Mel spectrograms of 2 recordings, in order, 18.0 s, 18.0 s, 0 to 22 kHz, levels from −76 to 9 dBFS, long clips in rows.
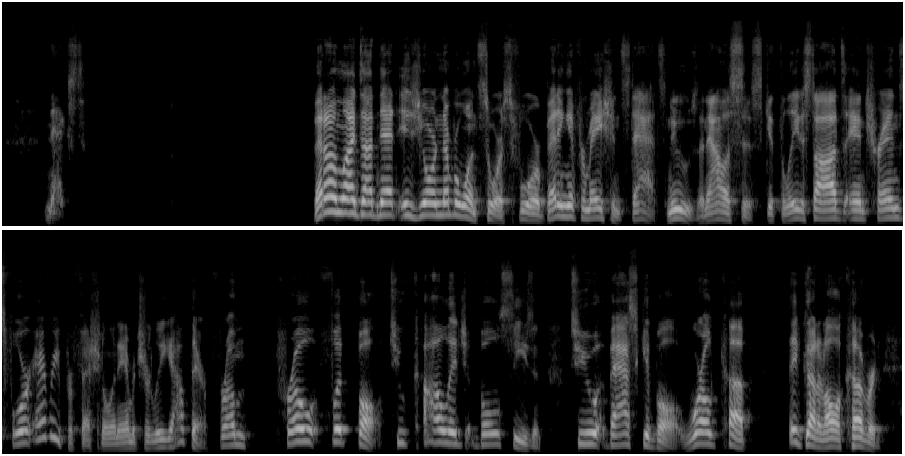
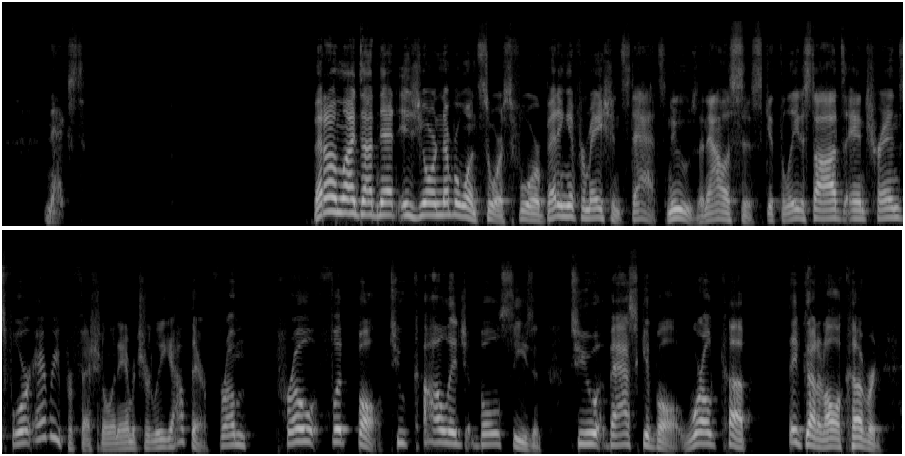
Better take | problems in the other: second | thin; very slightly; fading below 250 Hz

